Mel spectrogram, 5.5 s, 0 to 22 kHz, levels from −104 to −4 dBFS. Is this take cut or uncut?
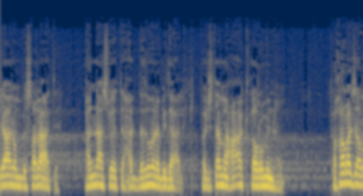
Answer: cut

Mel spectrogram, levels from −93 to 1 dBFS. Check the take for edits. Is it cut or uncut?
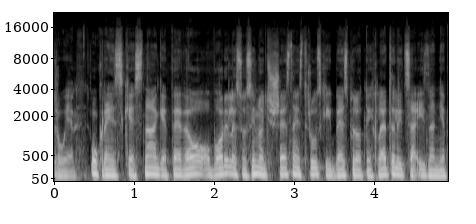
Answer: uncut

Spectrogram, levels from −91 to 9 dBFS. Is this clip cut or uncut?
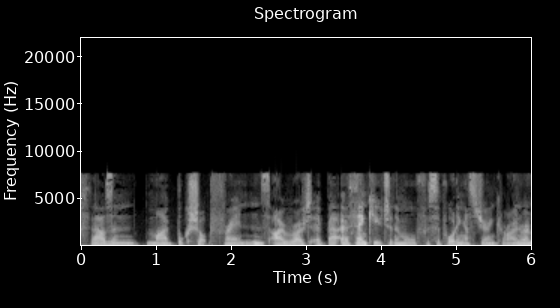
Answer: uncut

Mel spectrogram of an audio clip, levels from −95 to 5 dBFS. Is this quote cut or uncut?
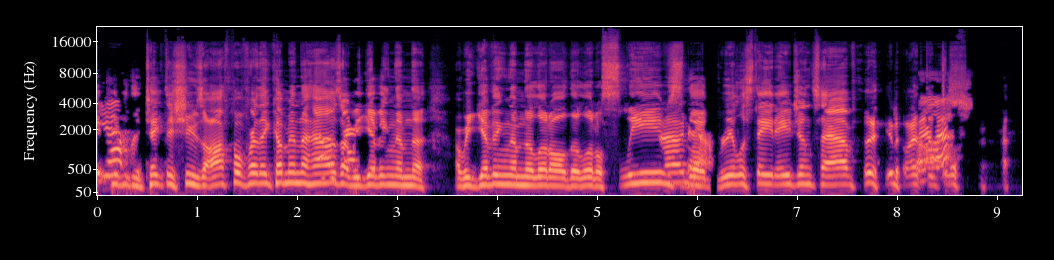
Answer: uncut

